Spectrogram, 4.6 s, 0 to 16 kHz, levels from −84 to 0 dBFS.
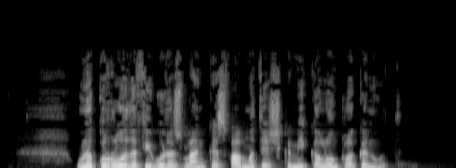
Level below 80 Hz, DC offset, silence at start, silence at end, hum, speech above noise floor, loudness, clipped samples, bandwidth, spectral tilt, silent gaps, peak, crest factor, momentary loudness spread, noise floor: -60 dBFS; under 0.1%; 0.75 s; 0.75 s; none; 30 dB; -20 LUFS; under 0.1%; 11 kHz; -6.5 dB/octave; none; -2 dBFS; 20 dB; 9 LU; -49 dBFS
